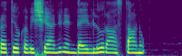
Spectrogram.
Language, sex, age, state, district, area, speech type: Telugu, female, 18-30, Andhra Pradesh, Kadapa, rural, spontaneous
